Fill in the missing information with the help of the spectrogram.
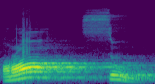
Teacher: Karena dia huruf tipis, walaupun dia berbaris dhammah tapi tetap tipiskan.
